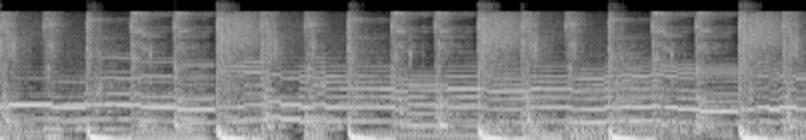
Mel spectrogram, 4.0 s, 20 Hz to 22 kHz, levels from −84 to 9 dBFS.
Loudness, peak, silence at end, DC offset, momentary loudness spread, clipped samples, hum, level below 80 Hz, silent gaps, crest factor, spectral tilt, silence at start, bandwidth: -11 LUFS; 0 dBFS; 0 s; under 0.1%; 3 LU; 0.6%; none; -14 dBFS; none; 10 dB; -4 dB/octave; 0 s; 19.5 kHz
